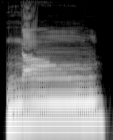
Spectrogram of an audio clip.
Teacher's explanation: Finally, there's the guttural nasal, like the NG sound in English. Ngam. These are all produced, this row, in the back of the throat.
